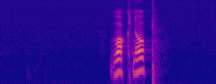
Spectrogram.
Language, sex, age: Norwegian, male, 46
